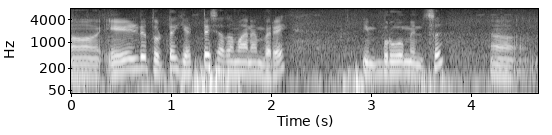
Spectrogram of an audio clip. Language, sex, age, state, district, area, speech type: Malayalam, male, 18-30, Kerala, Pathanamthitta, rural, spontaneous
